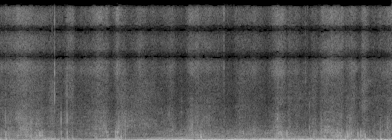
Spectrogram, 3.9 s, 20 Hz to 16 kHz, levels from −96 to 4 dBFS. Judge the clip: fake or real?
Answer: fake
